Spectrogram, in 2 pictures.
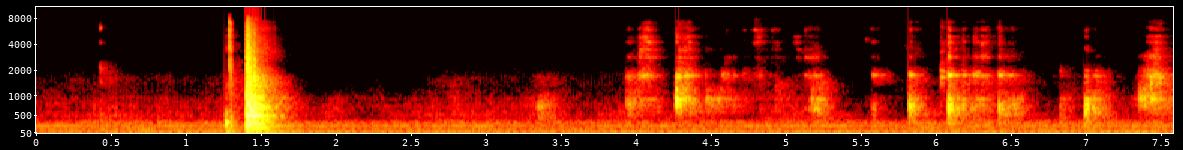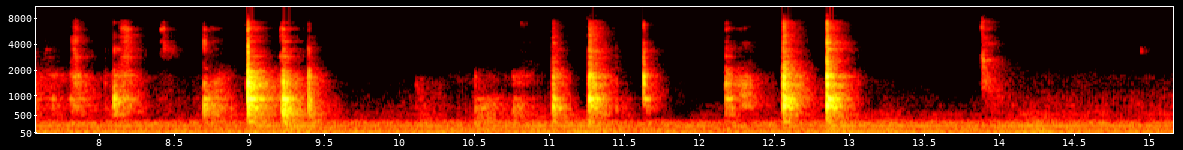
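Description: A thump about a second in, then a person eating a grilled bean burrito: a run of short, wet chewing and lip-smacking sounds close to the microphone.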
